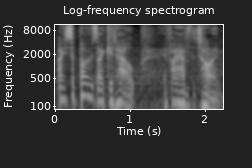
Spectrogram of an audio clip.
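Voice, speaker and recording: A man's voice: medium pitch, sing-song, fairly quick, soft background music, lightly acted. A man voicing a polite, earnest young wizard student in a video game. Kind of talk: scripted video game dialogue.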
